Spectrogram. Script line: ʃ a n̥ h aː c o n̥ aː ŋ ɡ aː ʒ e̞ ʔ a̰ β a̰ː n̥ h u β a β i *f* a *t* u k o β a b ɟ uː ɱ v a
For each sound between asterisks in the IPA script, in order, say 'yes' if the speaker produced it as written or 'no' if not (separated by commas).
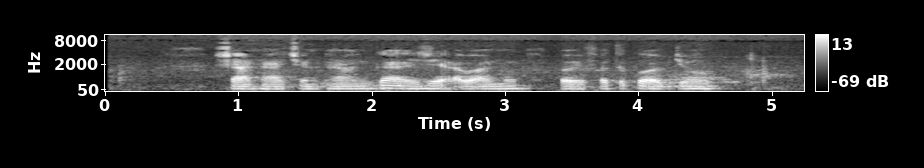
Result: yes, yes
